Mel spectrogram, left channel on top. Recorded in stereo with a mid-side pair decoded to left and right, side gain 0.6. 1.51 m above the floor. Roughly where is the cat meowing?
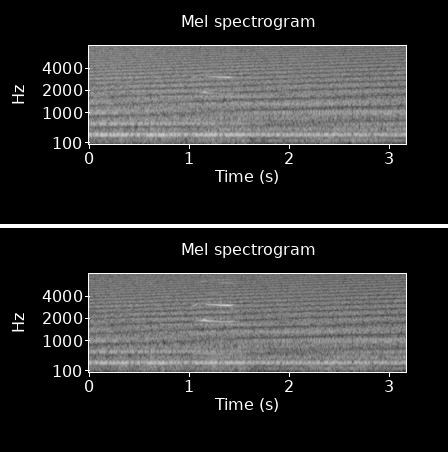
Ahead right.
